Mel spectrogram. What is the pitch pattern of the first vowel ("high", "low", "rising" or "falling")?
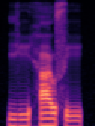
low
